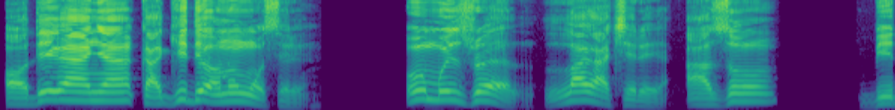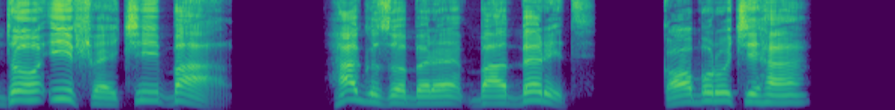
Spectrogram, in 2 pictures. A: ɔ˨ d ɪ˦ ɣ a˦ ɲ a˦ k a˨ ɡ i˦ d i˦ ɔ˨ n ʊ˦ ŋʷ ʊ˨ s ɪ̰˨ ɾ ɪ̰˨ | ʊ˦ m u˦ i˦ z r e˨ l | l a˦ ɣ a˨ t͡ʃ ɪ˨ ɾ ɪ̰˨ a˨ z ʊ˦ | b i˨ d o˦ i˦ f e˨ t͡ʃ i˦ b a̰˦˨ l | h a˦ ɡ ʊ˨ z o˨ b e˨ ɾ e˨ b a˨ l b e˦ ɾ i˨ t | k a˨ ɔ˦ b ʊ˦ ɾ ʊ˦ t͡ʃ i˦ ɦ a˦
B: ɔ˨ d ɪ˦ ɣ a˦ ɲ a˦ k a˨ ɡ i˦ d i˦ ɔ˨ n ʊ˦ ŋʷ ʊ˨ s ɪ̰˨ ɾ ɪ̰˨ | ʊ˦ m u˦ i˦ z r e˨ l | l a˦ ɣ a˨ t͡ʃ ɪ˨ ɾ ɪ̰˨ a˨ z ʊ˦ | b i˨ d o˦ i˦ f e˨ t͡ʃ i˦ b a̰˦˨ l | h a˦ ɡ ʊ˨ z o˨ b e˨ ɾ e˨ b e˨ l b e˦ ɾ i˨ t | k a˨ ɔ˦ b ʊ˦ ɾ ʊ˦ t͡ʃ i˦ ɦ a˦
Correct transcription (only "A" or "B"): A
